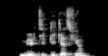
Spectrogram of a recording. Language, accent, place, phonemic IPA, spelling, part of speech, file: French, France, Lyon, /myl.ti.pli.ka.sjɔ̃/, multiplication, noun, LL-Q150 (fra)-multiplication.wav
- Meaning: multiplication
